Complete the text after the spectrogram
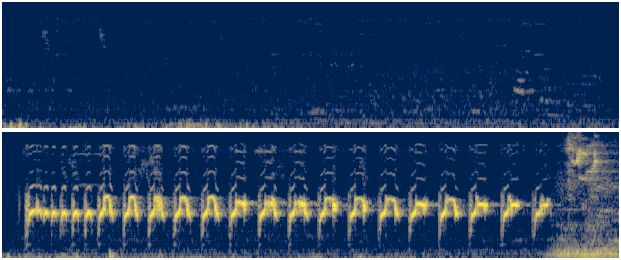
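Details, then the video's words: Young zebra dove with a duckling-like call. Soft thumps and low rustling come first, then a burst of about eighteen quick, even peeps. A sharp noise ends the passage. "SUARA PERKUTUT MUDA, ombyokan ini bikin kaget, berasa suara meri"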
